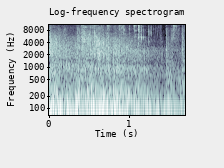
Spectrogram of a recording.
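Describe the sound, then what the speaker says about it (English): Grenades bursting in the Counter-Strike 2 Banana area during a pro match, a dense run of deep, rumbling booms layered close together with no clear gaps between them. "A lot of nades downrange in Banana here."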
